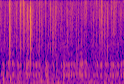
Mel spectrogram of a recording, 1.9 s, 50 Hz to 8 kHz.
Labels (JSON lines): {"label": "anthrophony, mechanical", "recorder": "SoundTrap 300"}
